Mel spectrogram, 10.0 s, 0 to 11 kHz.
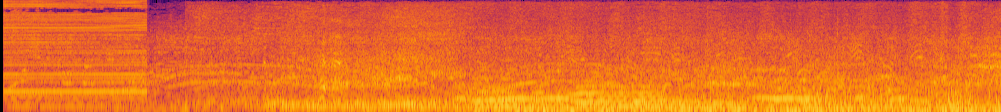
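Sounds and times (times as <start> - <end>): car engine revving: 0.0 - 1.5, 3.9 - 9.8
steady humming tones: 0.0 - 1.5.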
